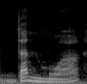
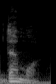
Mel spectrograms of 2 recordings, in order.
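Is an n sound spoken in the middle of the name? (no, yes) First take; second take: yes; no. First: An n sound is heard before the m. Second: No n sound is heard before the m. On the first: "moi je prononce Danemois" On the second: "on prononce Damois"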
